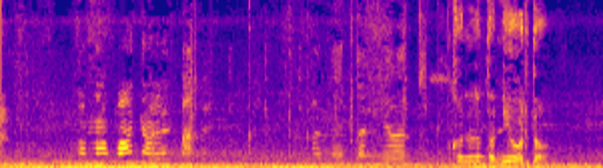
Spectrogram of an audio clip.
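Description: Steady low rumble of a car heard from inside the cabin, with a high voice talking briefly now and then over it.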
